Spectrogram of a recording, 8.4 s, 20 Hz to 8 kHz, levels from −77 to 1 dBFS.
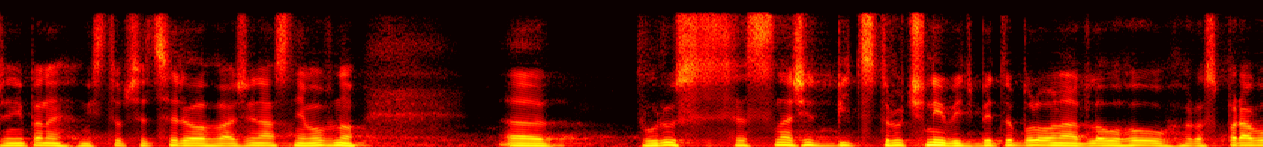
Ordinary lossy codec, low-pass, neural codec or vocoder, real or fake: MP3, 64 kbps; 7.2 kHz; codec, 24 kHz, 1.2 kbps, DualCodec; fake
